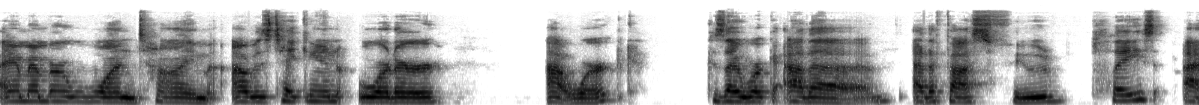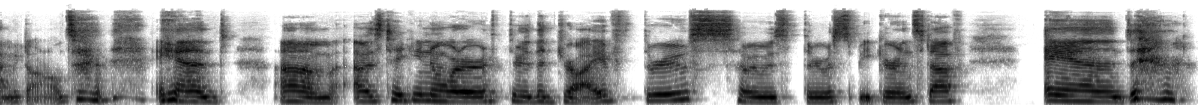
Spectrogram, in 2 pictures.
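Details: Adult female with lifelong stutter, previously in speech therapy, mostly blocks, especially on vowel-initial words and more on 't' and 'c' words; currently has a cold and is tired; stuttering.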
